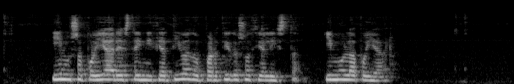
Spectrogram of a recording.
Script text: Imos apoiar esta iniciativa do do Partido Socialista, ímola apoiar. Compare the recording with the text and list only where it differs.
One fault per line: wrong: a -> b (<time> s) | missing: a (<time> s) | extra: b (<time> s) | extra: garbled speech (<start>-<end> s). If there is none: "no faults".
missing: do (2.1 s)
